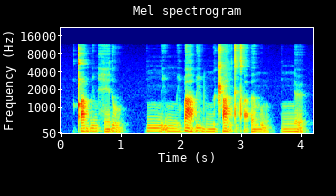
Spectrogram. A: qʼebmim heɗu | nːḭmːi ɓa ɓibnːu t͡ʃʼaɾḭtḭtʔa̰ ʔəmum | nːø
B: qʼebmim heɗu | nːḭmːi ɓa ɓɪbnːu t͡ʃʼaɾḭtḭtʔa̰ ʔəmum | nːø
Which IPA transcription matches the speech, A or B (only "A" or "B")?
A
